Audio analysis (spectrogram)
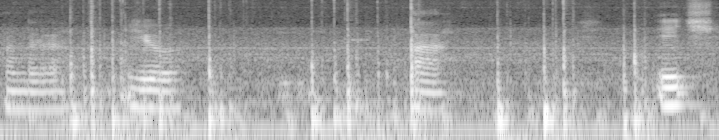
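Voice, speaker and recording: A man's voice: mid-range voice, level tone, drawn-out words, gravelly, long pauses, very noisy. A man teaching a live programming class, explaining patiently step by step with fillers. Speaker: programming instructor.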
